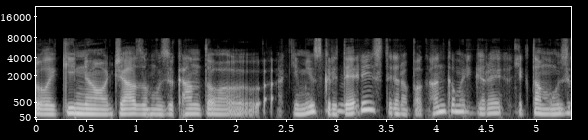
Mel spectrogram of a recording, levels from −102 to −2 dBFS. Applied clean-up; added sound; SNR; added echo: neural mask model DeepFilterNet 3.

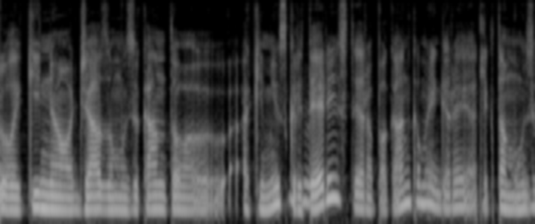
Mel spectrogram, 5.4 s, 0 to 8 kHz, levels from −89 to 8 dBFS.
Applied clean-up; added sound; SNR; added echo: none; none; none; none.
